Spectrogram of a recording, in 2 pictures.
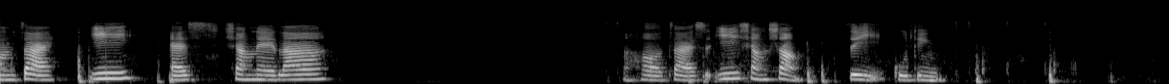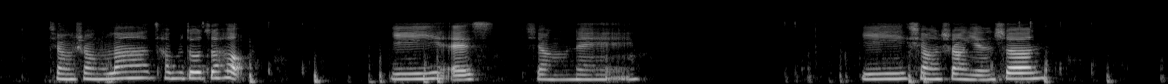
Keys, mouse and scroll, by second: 0.8 e, 6.9 e, 10.1-12.2 middle drag, 12.2-14.0 drag, 14.0-16.3 middle drag, 15.4 e, 20.0 e, 22.3-23.3 middle drag.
